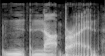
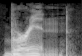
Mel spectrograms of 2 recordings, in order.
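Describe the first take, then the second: First: The name sounds like Brian. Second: The name sounds like Bryn. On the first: The speaker calls it wrong. "not uh, not Brian. It looks like Brian" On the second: The speaker calls it right. "I'm sorry, Bryn"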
